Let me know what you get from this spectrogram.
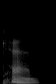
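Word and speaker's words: cairn: Can I get a pronunciation, please? Can can.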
